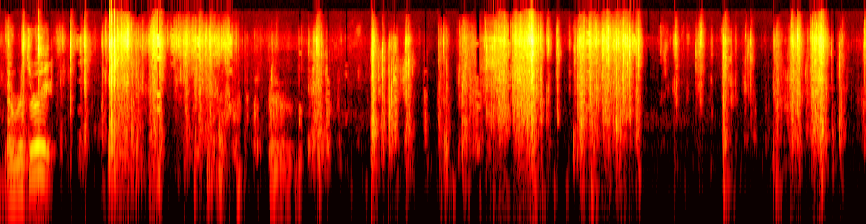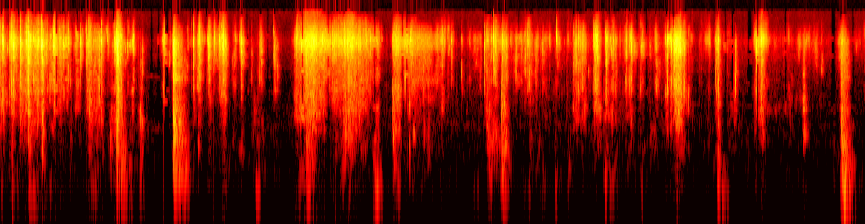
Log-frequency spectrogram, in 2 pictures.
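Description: Foil card packs crinkle and rustle as hands shuffle them.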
